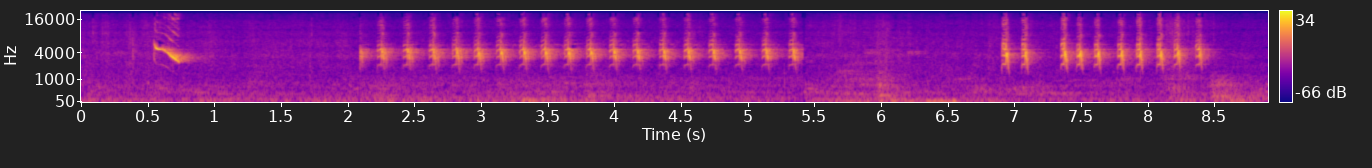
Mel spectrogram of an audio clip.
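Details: Common tailorbird chicks fed by a parent bringing worms: one sharp descending chirp, then a fast run of about twenty high, evenly spaced chirps, a pause, and a second shorter burst of rapid chirps.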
